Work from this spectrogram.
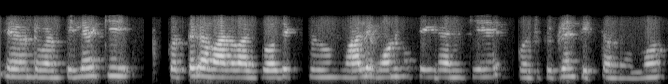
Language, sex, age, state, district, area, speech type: Telugu, female, 30-45, Andhra Pradesh, Kadapa, rural, conversation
